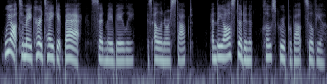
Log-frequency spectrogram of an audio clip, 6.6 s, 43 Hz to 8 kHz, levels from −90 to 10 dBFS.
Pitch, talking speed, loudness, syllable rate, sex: 210 Hz, 220 wpm, -21 LUFS, 5.6 syllables/s, female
